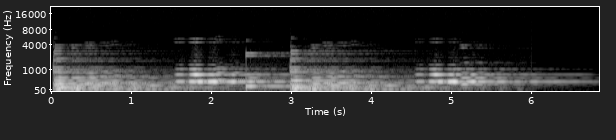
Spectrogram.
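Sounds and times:
drum and bass synthesizer keys: 0:00.0 - 0:05.3.

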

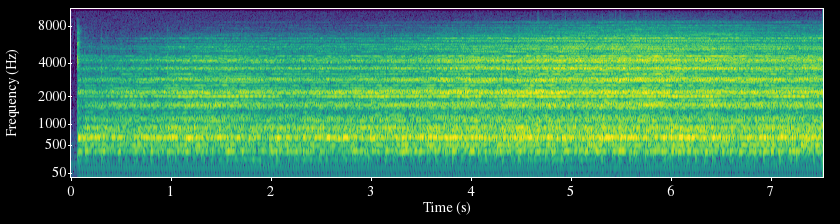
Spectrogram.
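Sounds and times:
cymbal roll: 0:00.0 - 0:07.5.

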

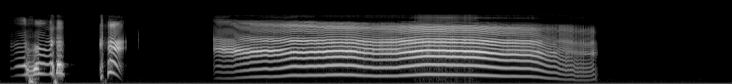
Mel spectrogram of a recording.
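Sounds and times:
baby crying: 0:00.1 - 0:01.3, 0:02.2 - 0:06.0.

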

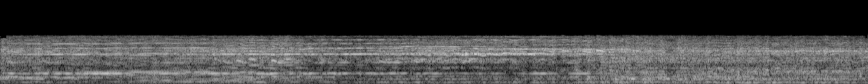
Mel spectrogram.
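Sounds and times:
distorted guitar: 0:00.0 - 0:08.6.

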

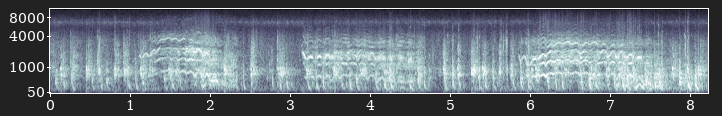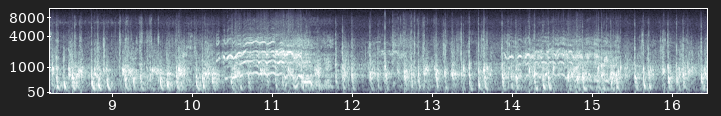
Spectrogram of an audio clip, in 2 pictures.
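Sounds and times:
horse trotting: 0:00.0 - 0:16.4
horse neighing: 0:01.1 - 0:02.4, 0:03.1 - 0:04.7, 0:05.8 - 0:07.8, 0:09.8 - 0:12.9, 0:13.8 - 0:15.3.

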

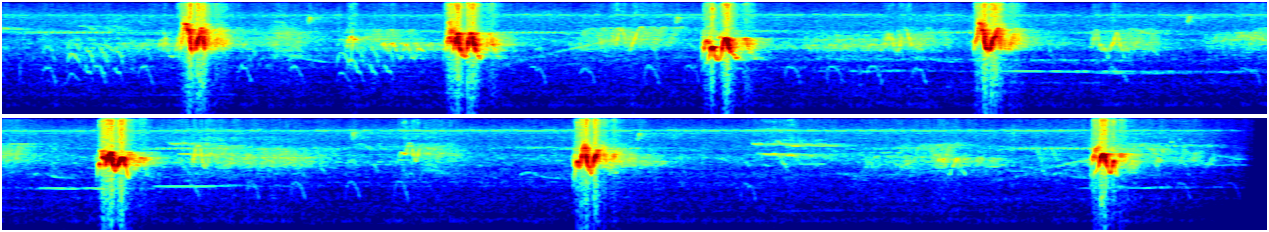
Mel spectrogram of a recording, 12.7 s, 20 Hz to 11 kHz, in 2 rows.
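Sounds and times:
faint bird twittering: 0:00.0 - 0:12.6
yellow-green vireo sharp chip calls: 0:00.0 - 0:12.6.

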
